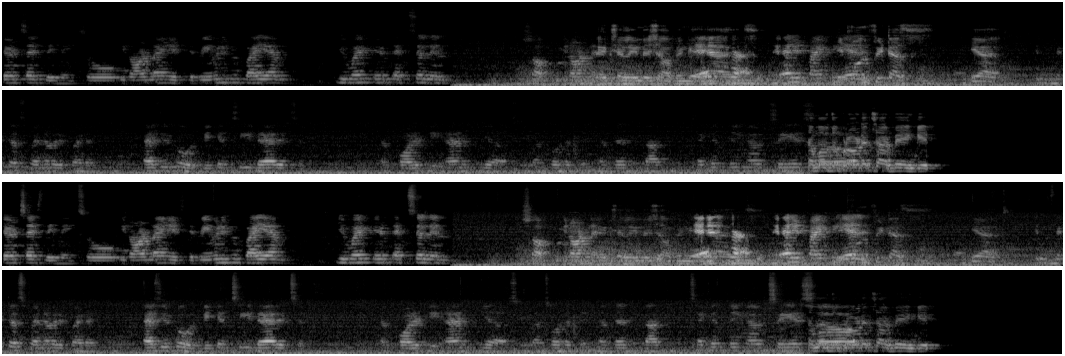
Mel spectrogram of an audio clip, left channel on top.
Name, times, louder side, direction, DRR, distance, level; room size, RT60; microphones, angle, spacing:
voice 1, 0.0-2.8 3.4-4.5 5.2-6.0 6.5-6.6 6.9-8.7 9.5-9.6 10.3-11.6 12.0-13.6 14.4-17.2 17.6-19.2, right 5 dB, 85° right, 0.9 m, -34 dB
sound 1, 4.5-18.6, equal, 60° right, 1.6 m, -39 dB
voice 2, 5.9-7.4 8.3-9.4 9.7-10.0 18.6-19.9, left 3 dB, 55° left, 1.4 m, -34 dB
14.5 x 9.8 x 3.9 m
head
